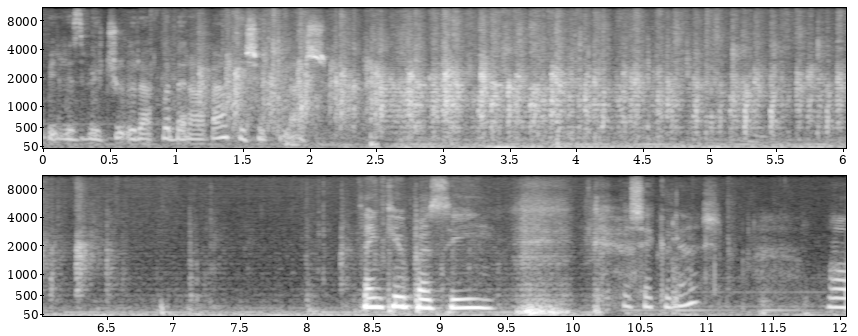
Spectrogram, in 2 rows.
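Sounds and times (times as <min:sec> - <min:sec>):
audience applauding: 0:00.6 - 0:06.7.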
